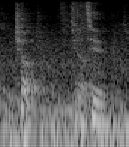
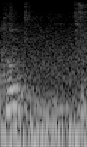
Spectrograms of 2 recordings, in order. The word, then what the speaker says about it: two: Ví dụ như số 2, ta sẽ đọc là Two. Không phải thu.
